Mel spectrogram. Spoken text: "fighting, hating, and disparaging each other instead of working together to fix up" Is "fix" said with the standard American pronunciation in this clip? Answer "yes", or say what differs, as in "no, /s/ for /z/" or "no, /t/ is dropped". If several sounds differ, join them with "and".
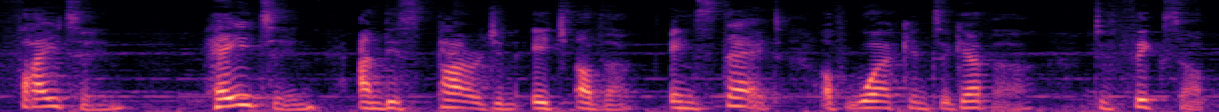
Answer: yes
